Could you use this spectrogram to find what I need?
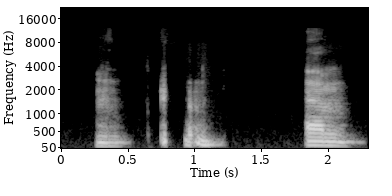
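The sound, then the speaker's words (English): A person gives a few short, throaty coughs in quick succession, then one more after a brief pause, with no talking around them. “Sorry, I just was coughing there.”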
